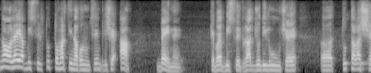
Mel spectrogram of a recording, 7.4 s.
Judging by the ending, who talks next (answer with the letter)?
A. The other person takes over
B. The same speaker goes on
B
